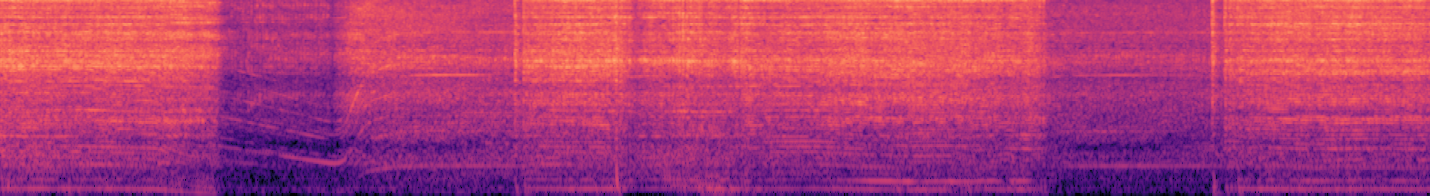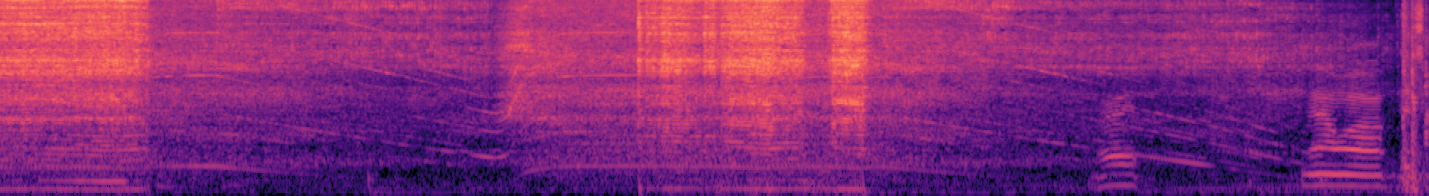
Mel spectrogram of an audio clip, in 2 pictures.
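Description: A grinder cuts down a piece of stone veneer in several loud, harsh bursts with pauses between them, its motor whining as it spins down after each pass; a voice is faintly heard in places.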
